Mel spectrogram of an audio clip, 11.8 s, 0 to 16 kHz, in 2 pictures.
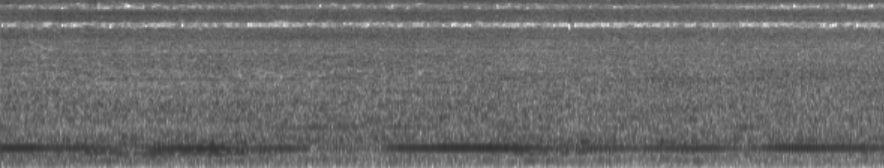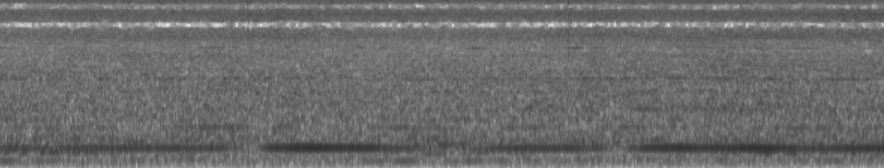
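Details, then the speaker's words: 1997 Fantom Fury 10 amp vacuum cleaner, 25 years old, on highest setting pushed over carpet: steady high motor whine over strong rush of air through machine and hose, rising and falling slightly; runs very nicely, good suction. "so you can see that despite being a 25 year old phantom it runs very nicely and for fury you can hear there's a lot of air moving through the machine and through the hose"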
